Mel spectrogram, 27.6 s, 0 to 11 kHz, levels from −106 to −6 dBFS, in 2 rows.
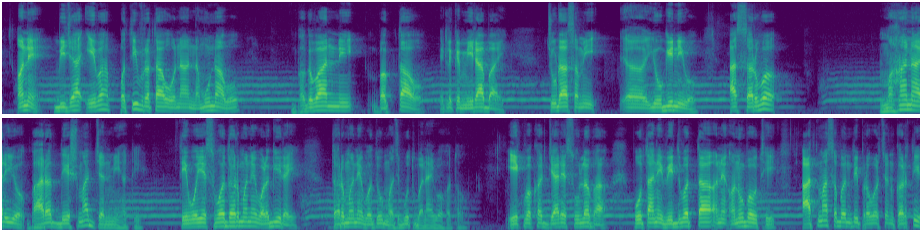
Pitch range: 100-140 Hz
